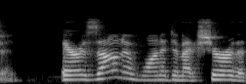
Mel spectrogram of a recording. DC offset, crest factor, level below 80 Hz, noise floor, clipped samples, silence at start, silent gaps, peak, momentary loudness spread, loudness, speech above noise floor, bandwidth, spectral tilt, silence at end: under 0.1%; 16 dB; -70 dBFS; -51 dBFS; under 0.1%; 0 s; none; -6 dBFS; 6 LU; -21 LUFS; 30 dB; 9.2 kHz; -3 dB/octave; 0 s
